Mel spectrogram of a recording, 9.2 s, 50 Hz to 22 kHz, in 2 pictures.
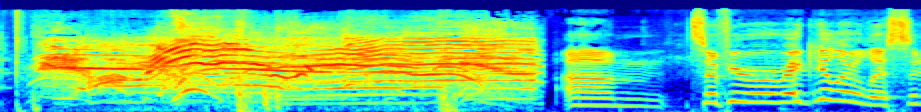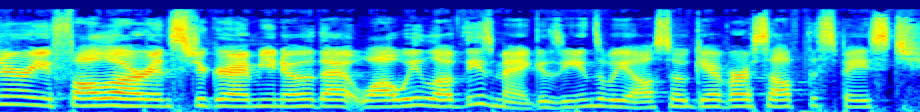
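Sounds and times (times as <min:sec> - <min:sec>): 
cats yowling and screeching: 0:00.3 - 0:02.7
speech: 0:03.4 - 0:09.1.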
